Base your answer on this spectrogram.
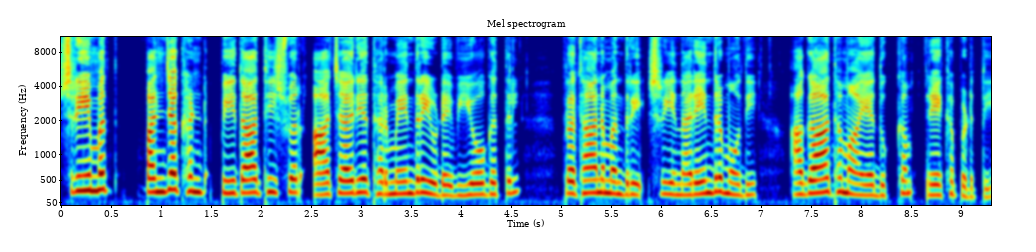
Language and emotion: Malayalam, neutral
